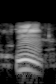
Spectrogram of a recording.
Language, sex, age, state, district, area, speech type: Kannada, male, 30-45, Karnataka, Belgaum, rural, conversation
